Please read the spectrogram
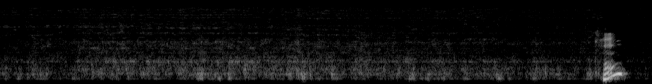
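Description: SUNCOO professional ozone facial steamer putting out steam: a steady, faint hiss with small irregular pops from the water boiling inside it.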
